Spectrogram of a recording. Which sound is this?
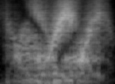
Space Beam
A beam, teleport, or generator attempt.
cyborg, droid, electronic, game, generator, robot, robotic, shooter, space, spaceship, tractor-beam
